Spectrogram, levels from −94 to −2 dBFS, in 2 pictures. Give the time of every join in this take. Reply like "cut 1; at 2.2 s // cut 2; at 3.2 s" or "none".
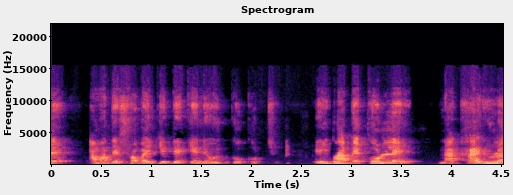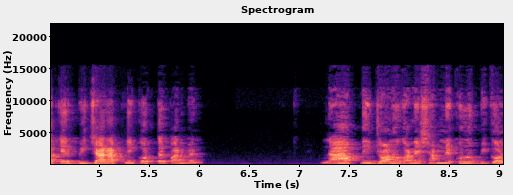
none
